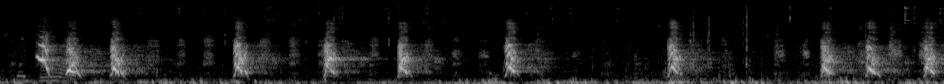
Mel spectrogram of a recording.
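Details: Chow Chow mix named Ronin barking while trying sheep herding, sharp barks repeated irregularly about every second, with a low rumbling background.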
